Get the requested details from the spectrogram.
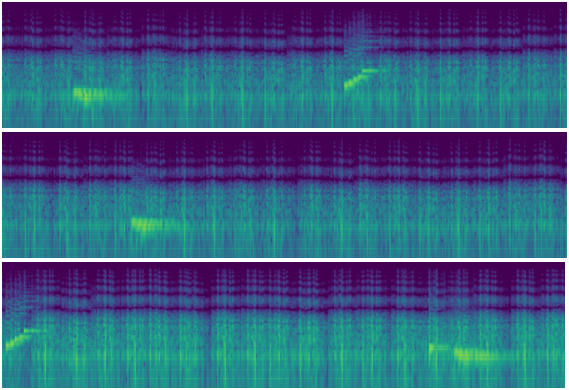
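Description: A short falling chime sounds.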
